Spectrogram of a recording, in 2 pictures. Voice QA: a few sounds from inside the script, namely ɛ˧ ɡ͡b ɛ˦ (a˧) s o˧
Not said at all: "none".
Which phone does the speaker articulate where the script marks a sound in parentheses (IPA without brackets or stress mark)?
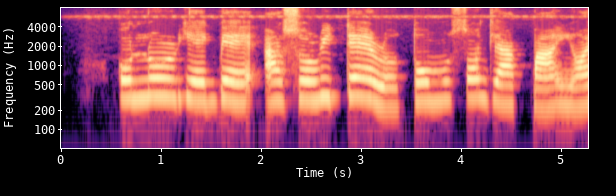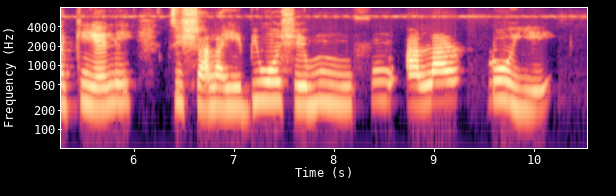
a˧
